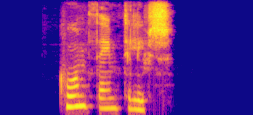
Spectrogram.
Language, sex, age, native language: Icelandic, female, 30-39, Icelandic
